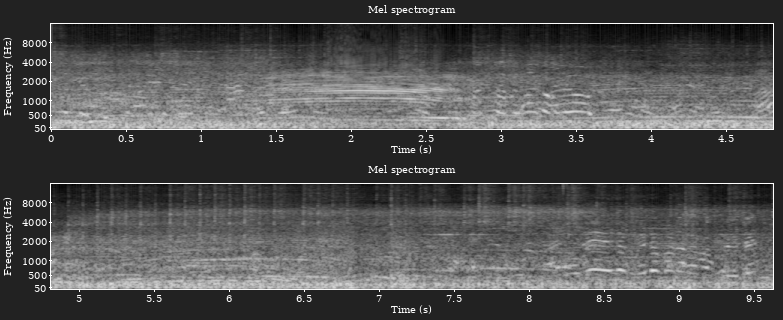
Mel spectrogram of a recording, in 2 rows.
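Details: At Dinajpur's Ambari market on 26 September, with Sahiwal bull calves for sale, cattle low almost continuously: a long swelling moo near the start, then shorter bending calls, amid constant talk and traffic noise.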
